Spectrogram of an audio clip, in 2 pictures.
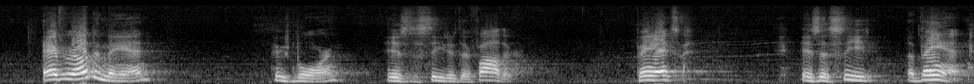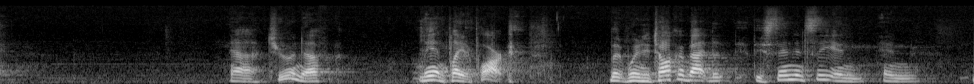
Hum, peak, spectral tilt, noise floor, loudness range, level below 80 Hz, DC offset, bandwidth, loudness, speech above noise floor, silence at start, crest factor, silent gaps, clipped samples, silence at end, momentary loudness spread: none; 0 dBFS; -6 dB/octave; -47 dBFS; 7 LU; -52 dBFS; under 0.1%; 17 kHz; -14 LUFS; 34 dB; 0.45 s; 16 dB; none; under 0.1%; 0.55 s; 19 LU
